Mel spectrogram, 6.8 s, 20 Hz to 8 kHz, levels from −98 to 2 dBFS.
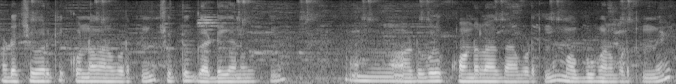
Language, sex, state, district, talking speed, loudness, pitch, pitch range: Telugu, male, Telangana, Hyderabad, 115 wpm, -18 LUFS, 130 Hz, 125-140 Hz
